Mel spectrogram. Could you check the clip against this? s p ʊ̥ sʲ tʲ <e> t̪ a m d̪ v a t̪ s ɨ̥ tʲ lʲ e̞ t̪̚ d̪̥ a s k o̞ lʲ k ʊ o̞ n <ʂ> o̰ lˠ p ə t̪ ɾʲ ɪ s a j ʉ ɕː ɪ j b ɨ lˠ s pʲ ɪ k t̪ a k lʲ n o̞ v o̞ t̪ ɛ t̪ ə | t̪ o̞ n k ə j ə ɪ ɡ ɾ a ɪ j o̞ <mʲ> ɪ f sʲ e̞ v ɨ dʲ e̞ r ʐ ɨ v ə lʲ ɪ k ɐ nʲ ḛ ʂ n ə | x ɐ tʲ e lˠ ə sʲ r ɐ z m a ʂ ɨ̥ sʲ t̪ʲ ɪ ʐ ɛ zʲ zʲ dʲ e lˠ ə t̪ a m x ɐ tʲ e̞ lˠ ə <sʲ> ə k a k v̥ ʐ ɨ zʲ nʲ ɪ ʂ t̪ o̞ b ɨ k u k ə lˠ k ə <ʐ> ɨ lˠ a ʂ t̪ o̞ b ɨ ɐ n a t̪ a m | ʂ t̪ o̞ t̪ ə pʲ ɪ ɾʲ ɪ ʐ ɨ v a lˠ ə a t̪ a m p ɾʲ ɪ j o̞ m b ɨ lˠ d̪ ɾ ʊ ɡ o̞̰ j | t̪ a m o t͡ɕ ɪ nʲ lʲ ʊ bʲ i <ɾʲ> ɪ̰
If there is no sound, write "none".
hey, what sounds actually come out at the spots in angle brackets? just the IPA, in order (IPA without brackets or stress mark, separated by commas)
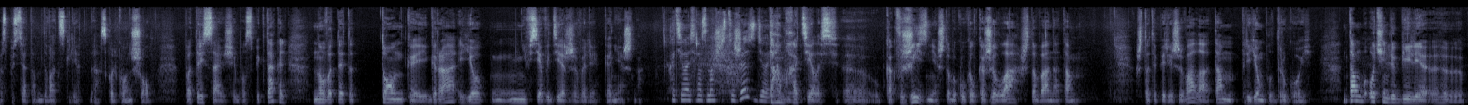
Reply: a, ʂ, nʲ, sʲ, ʐ, lʲ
